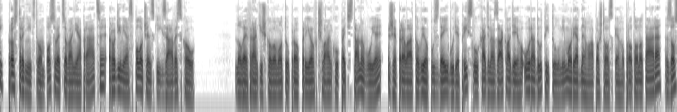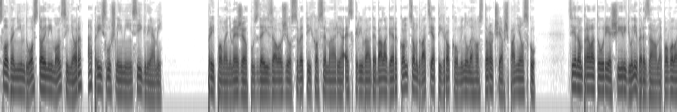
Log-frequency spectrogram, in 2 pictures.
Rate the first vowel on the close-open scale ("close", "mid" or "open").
mid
